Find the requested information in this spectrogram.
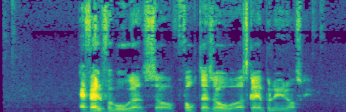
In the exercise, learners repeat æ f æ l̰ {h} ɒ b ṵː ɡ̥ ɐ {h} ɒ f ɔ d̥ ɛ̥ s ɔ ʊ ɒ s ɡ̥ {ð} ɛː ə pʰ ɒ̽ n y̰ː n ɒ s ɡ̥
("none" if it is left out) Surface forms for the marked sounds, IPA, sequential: f, s, ʁ

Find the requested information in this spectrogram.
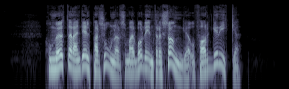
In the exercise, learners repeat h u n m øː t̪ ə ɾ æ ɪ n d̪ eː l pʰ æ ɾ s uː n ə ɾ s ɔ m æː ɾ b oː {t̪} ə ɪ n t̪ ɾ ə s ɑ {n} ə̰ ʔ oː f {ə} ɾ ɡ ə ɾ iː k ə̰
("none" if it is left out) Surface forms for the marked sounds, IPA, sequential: d̪, ŋ, ɑ

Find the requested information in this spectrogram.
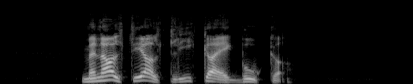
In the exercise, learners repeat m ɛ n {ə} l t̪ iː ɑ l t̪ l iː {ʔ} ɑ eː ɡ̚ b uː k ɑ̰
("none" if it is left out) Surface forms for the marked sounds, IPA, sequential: ɑ, k

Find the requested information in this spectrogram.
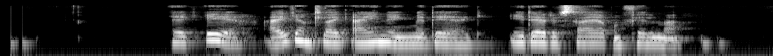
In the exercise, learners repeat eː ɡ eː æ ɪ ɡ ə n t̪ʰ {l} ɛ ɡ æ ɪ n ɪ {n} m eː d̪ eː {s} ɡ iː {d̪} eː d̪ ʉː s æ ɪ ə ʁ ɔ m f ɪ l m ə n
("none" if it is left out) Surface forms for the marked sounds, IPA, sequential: l, ŋ, none, d̪

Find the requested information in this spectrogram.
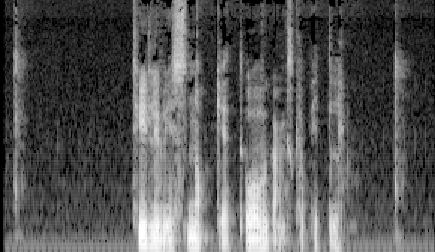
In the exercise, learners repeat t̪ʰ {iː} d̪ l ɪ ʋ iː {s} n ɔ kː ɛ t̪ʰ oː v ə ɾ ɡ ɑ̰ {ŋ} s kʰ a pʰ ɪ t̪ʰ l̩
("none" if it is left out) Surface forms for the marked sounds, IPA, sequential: yː, s, ŋ

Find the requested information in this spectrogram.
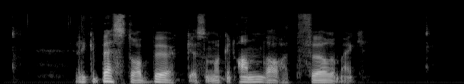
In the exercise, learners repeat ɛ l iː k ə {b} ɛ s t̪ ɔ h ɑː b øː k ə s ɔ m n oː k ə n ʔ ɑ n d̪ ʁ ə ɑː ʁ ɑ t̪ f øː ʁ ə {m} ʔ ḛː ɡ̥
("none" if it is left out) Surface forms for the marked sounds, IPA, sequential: b, m

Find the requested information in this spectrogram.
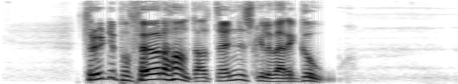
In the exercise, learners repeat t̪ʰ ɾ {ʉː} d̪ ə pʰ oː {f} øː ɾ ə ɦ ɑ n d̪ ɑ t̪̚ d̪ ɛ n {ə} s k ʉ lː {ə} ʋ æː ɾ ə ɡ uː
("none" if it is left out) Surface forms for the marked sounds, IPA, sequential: ʉ, f, ə, ə

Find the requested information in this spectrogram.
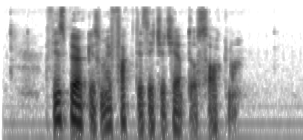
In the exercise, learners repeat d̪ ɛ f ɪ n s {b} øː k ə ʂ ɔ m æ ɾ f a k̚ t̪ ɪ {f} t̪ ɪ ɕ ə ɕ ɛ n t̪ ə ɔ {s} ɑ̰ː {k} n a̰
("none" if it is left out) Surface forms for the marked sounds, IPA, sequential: b, s, s, k

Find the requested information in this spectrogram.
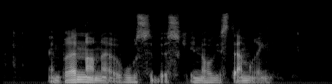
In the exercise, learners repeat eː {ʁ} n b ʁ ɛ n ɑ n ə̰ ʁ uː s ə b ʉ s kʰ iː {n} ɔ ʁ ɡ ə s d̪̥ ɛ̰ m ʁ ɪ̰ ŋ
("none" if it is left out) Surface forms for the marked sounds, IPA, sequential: none, n

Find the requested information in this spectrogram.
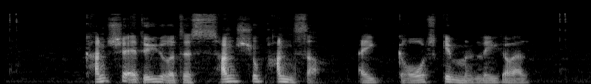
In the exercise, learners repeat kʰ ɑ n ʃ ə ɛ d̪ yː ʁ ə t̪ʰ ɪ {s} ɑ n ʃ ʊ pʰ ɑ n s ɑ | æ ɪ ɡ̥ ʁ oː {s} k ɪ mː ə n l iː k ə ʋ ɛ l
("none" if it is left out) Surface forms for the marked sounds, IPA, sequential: s, s

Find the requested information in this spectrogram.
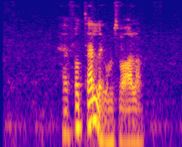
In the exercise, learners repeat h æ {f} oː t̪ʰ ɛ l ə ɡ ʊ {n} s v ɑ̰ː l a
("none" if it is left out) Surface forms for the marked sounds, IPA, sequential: f, m

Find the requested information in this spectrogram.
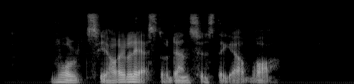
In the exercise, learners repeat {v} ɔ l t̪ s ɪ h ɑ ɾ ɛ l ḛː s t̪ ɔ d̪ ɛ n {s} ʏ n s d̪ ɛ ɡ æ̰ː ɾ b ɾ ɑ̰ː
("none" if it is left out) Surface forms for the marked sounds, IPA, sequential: v, s

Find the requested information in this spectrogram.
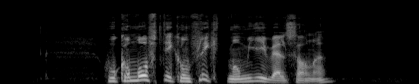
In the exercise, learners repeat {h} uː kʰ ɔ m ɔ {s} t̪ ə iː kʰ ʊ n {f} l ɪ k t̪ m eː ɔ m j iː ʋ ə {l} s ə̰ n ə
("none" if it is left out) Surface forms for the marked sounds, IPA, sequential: h, f, f, l

